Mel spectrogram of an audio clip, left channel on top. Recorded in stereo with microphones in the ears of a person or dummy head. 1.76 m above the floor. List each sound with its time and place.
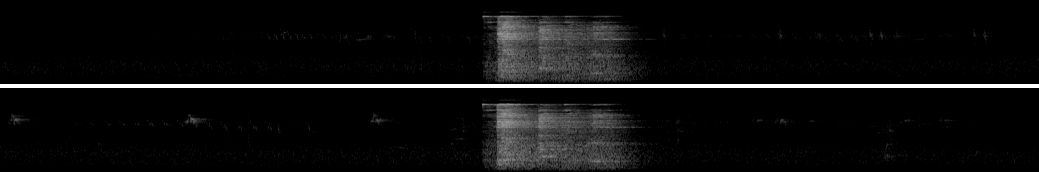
4.8 s keys jangling: 45° right (ahead or behind), 1.0 m; by 6.1 s 60° right (ahead or behind), 2 m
